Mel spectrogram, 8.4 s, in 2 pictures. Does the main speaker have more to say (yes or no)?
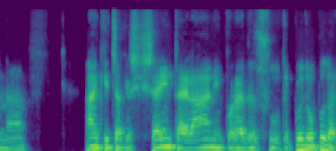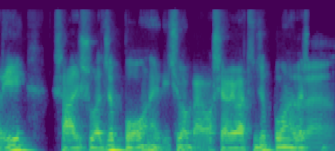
yes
